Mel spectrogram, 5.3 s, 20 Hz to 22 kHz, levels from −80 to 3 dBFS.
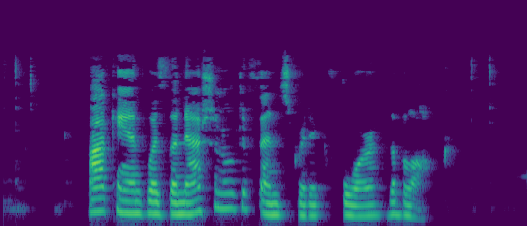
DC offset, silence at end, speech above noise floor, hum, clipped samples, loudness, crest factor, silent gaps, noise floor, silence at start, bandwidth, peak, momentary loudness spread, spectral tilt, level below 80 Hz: under 0.1%; 1 s; 45 dB; none; under 0.1%; -20 LUFS; 22 dB; none; -66 dBFS; 0.9 s; 9.6 kHz; 0 dBFS; 13 LU; -3.5 dB/octave; -68 dBFS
